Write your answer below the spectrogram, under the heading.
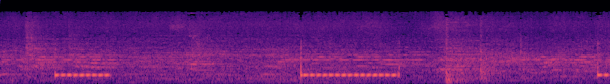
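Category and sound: signal or alarm, telephone keypad dialing tones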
